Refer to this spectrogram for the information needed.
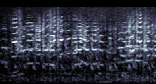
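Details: Australasian gannet colony on a high cliff on Mana Island, New Zealand, played back: a dense, noisy cacophony of overlapping harsh, raspy calls forming a continuous chattering din with pulsing loudness.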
